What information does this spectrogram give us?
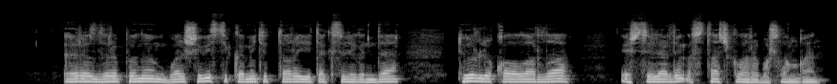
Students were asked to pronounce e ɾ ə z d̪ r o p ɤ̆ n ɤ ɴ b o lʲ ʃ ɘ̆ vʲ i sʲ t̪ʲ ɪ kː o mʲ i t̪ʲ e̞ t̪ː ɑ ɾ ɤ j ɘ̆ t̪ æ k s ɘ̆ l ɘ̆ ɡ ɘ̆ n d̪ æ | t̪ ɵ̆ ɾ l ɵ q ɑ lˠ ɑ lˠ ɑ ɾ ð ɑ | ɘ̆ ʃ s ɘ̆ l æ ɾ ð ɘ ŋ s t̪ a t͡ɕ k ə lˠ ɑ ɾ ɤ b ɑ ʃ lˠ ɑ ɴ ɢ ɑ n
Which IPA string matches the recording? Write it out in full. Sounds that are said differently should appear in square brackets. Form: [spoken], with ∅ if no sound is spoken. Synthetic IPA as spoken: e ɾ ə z d̪ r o p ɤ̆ n ɤ ɴ b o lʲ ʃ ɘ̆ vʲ i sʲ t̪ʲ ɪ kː o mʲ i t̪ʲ e̞ t̪ː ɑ ɾ ɤ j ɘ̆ t̪ æ k s ɘ̆ l ɘ̆ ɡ ɘ̆ n d̪ æ | t̪ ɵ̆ ɾ l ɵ q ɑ lˠ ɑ lˠ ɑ ɾ ð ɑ | ɘ̆ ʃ s ɘ̆ l æ ɾ ð ɘ ŋ s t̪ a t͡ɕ k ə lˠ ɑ ɾ ɤ b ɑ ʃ lˠ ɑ ɴ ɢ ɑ n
